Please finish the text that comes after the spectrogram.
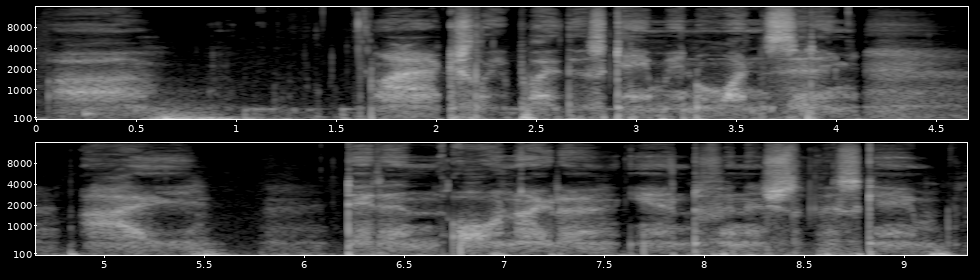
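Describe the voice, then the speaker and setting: An ASMR host reviewing in a breathy, unvoiced whisper, with a playful, dryly self-mocking manner. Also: slow pace, pushed and bright.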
